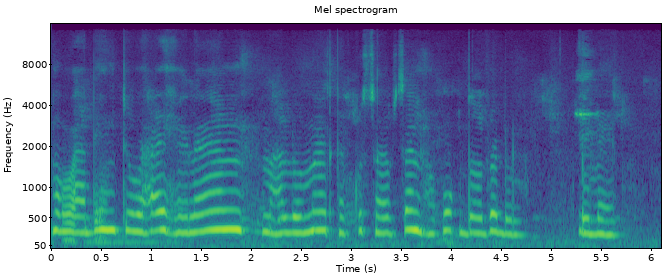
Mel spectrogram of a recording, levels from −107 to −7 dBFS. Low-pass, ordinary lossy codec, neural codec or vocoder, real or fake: 14.4 kHz; MP3, 96 kbps; codec, 44.1 kHz, 7.8 kbps, DAC; fake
